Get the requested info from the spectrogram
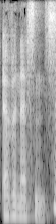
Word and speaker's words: Evanescence: Was übrigens die richtige Aussprache ist, ich habe es mir von äh, Wikipedia vorlesen lassen nochmal. Sag's nochmal. – Evanescence.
